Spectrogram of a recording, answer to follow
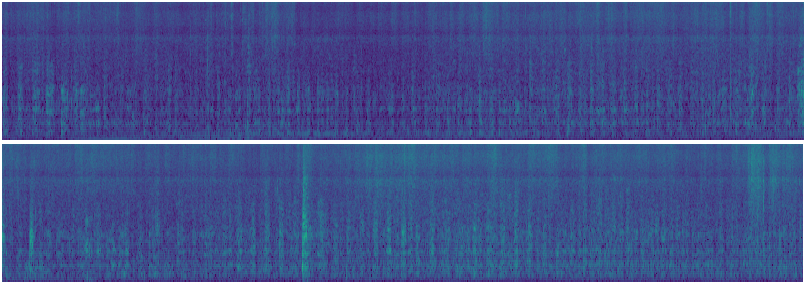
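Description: Dogs panting as they run about close by, with rustling and small knocks, and one sharper knock a little past two-thirds of the way through.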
